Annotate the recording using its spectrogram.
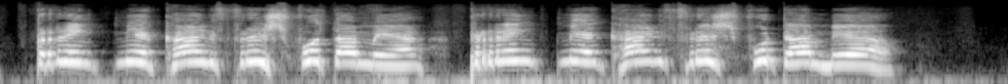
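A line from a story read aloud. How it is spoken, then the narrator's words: Called out again. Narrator (German): rief Daumestick aufs Neue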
